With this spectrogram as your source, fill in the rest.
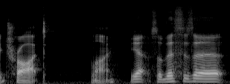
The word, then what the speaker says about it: trotline: to clarify that that it is not a trout line it is a trot line yeah so this is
